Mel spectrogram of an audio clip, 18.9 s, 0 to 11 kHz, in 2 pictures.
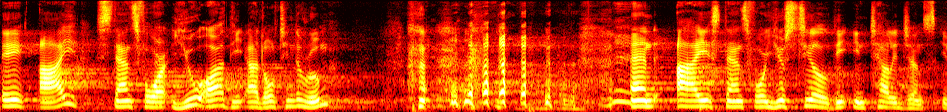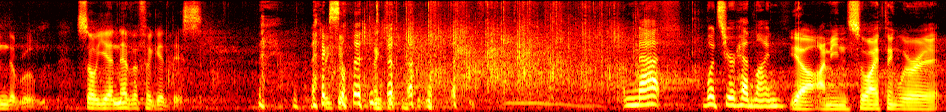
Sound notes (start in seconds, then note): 12.4 laughs; 12.7 applause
